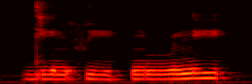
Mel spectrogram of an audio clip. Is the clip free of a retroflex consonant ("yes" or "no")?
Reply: yes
